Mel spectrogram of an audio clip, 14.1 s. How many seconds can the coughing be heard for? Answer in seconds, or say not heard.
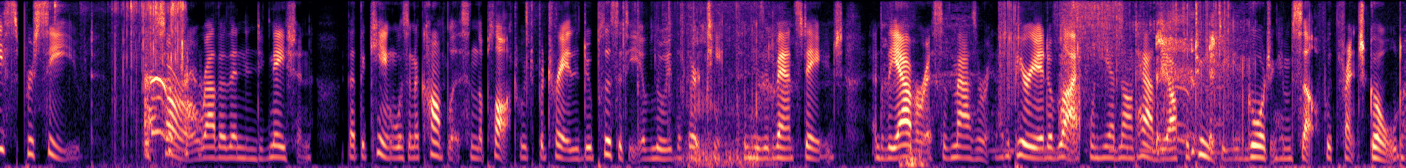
3 s.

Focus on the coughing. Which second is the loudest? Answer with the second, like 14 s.
2 s.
